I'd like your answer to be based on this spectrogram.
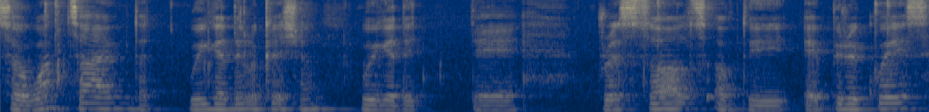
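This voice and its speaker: The speaker talks at a fairly slow pace with a non-native accent, leaving long, frequent pauses. Noticeable background noise runs underneath. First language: not English. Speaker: software developer teaching Android. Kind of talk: coding tutorial. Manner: halting, repeats words.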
